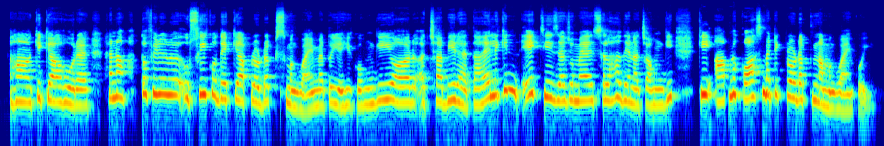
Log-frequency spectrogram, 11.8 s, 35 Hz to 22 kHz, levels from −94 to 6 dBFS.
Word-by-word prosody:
हाँ। 245 0 0
कि 310 - +1
क्या 260 -2 +2
हो 240 -2 0
रहा 215 0 +1
है, 215 0 -3 0.2
है 290 - +2
ना? 305 -1 +2 0.2
तो 355 - +4
फिर 350 -1 +4
उसी 295 +4 +3
को 340 - 0
देख 280 0 -1
के 280 - -2
आप 255 0 +2
प्रोडक्ट्स 250 +1 -4
मँगवाएँ, 185 -5 -1
मैं 210 0 -3
तो 240 - -4
यही 215 -1 -1
कहूँगी 230 +6 -3
और 240 -2 +2
अच्छा 235 +1 -3
भी 260 +3 -1
रहता 220 -3 -3
है। 285 - +1
लेकिन 380 +5 +3
एक 360 +4 +2
चीज़ 295 -5 0
है, 260 - -2
जो 270 +1 -5
मैं 260 0 +1
सलाह 265 +3 -3
देना 250 -5 -3
चाहूँगी 215 +7 -4 0.3
कि 345 0 +7
आप 250 +1 +3
ना 340 - +7
कॉस्मेटिक 330 +4 +2
प्रोडक्ट 280 -3 -1
ना 230 -4 +1
मँगवाएँ 185 -3 -2
कोई। - - -11
260 Hz, 220 wpm, -22 LUFS, 230-300 Hz, 0.3 s, कि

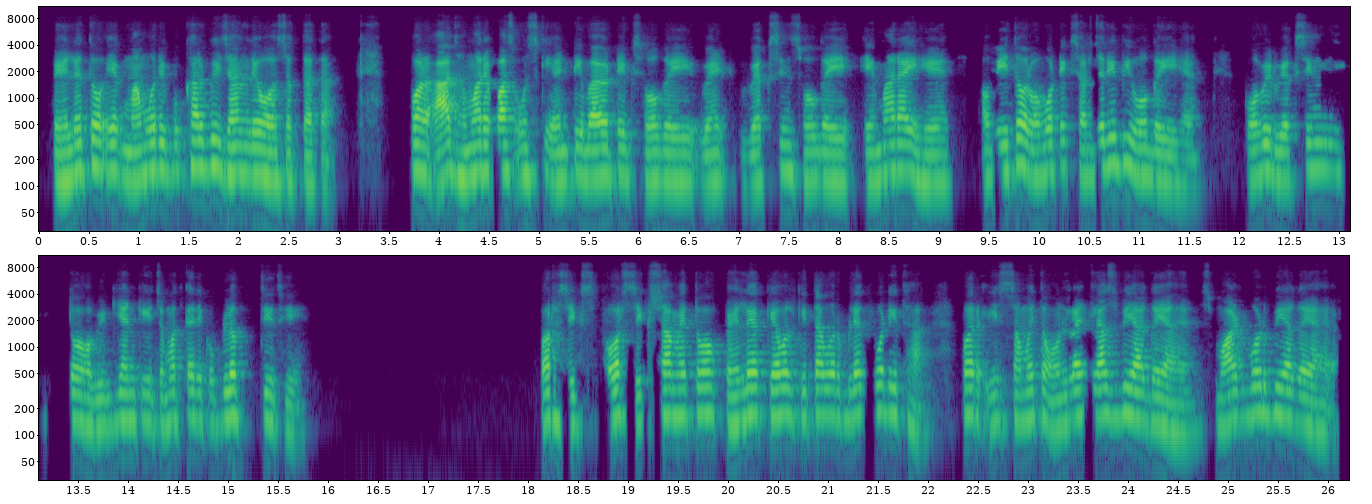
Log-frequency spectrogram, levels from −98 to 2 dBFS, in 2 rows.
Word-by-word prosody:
पहले 120 +6 +3
तो 165 -2 +5
एक 150 - 0
मामूली 150 +5 +3
बुखार 165 +3 +2
भी 170 -2 +2
जानलेवा 140 -2 +3
हो - - +3
सकता 120 -2 -2
था। 105 - -3 0.8
पर 155 -1 +6 0.2
आज 145 -2 +4
हमारे 140 +4 +3
पास 150 0 +6
उसकी 135 0 -6
एंटीबायोटिक्स 130 +1 +1
हो 120 +1 +1
गई, 120 -1 0
वैक 120 +1 -4 0.2
वैक्सीन्स 140 +5 -4
हो 120 0 -1
गई, 120 -1 +1 0.2
एमआरआई 145 +4 +2
है 115 0 0 0.4
और 130 - -1
अभी 145 +2 +1
तो 175 -2 +6
रोबोटिक 150 +4 0
सर्जरी 160 +6 -1
भी - - 0
हो 135 0 +1
गई 115 -2 0
है, 105 -1 -7 0.5
कोविड 130 +2 0
वैक्सीन 125 +6 -3 0.6
तो 145 -3 +2
विज्ञान 145 +4 -1
की 145 -1 -3
चमत्कारिक 150 +2 -3
उपलब्धि 155 +1 -2
थी। 110 -6 -11 2.4
और 150 -1 +3
शिक्ष 135 0 -7 0.2
और 165 +1 +5
शिक्षा 145 +2 0
में 165 0 +1
तो 175 0 +3
पहले 145 +5 +3
केवल 165 +1 +3
किताब 165 +1 0
और 165 - 0
ब्लैक 170 +3 0
बोर्ड 185 -1 0
ही 175 - 0
था। - - -5 0.4
पर 170 0 +2 0.2
इस 145 0 -14
समय 150 +1 -1
तो - - +2
ऑनलाइन 150 +6 +1
क्लास 165 0 +1
भी 175 0 0
आ 155 -1 +5
गया 125 -4 +2
है, 110 -1 -7
स्मार्ट 135 +5 0
बोर्ड 180 0 0
भी 175 -1 -1
आ 160 - +3
गया 125 -3 +1
है, 110 -2 -7
145 Hz, 165 wpm, -23 LUFS, 125-160 Hz, 2.4 s, पर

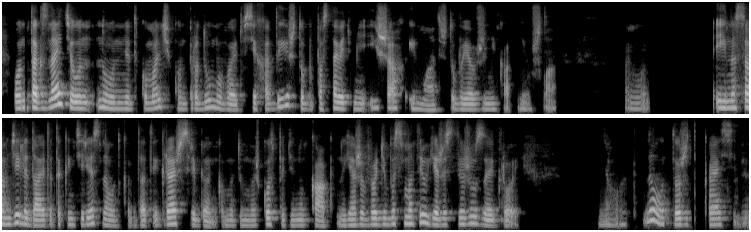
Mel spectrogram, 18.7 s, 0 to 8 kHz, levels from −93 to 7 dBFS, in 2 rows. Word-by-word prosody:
Он 170 +2 +5
так, 180 0 +8
знаете, 230 +8 +7
он, 160 -1 +3
ну, 190 -3 +1
он 155 0 0
у - - -3
меня 155 0 -2
такой 155 +1 -7
мальчик, 185 0 -2
он 145 - -6
продумывает 150 -4 -1
все 130 - 0
ходы, 200 - -1
чтобы 225 -12 -3
поставить 155 +1 +1
мне 150 -1 -4
и 180 - -8
шах, 180 0 +3
и - - -3
мат, 130 -3 -6
чтобы 140 +2 -6
я 140 0 +2
уже 140 +1 -5
никак 145 0 -8
не - - -9
ушла. - - -10 0.9
Вот. 75 0 -10 0.9
И 180 -1 +4
на 180 +1 +2
самом 180 -1 +4
деле, 200 -1 +3
да, 140 -3 +3
это 135 0 -2
так 150 - -7
интересно, 160 +1 -2
вот 130 0 -7
когда - - -7
ты - - -6
играешь 175 +4 +4
с - - -1
ребенком 135 -1 -5
и - - -5
думаешь: 135 +1 -7
Господи, 160 -4 -2
ну 140 0 -6
как? 125 -2 -1
Ну - - -6
я 150 +1 0
же 155 +1 0
вроде 160 +2 0
бы 170 +2 -2
смотрю, 180 +4 +1
я 165 -5 +3
же 160 +1 -2
слежу 170 +3 -2
за 155 -6 0
игрой. 135 - -4 1.0
Н 75 - -11
э, - - -9
вот. 160 - -14 0.2
Ну 270 +1 +2
вот 180 -1 -3
тоже 160 0 +1 0.2
такая 155 +1 -1
себе 160 0 -13
160 Hz, 210 wpm, -30 LUFS, 145-180 Hz, 1.0 s, так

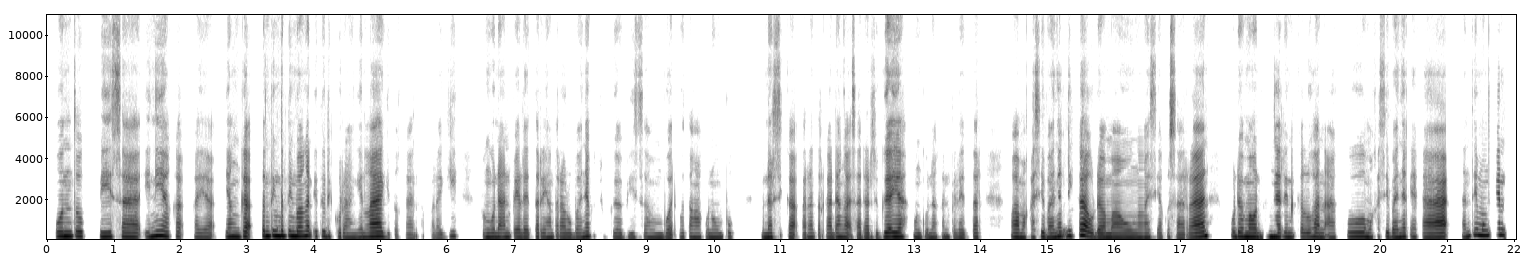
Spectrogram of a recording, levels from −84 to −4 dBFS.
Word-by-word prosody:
untuk 225 0 +5 0.2
bisa 210 -1 +1
ini 235 +5 +6
ya - - +3
Kak, 215 -2 -9
kayak 185 -2 -8 0.2
yang 210 0 +4
gak 220 0 +1
penting-penting 240 0 +7
banget 235 +2 +4
itu 225 +1 -7
dikurangin 185 -2 -6
lah 215 +1 +7
gitu 170 -1 -18
kan, 160 0 -14
apalagi, 175 +7 -13 0.4
penggunaan 190 0 -2
paylater 180 +1 -6
yang 185 -1 -5
terlalu 180 -1 -6
banyak 180 +4 -2 0.2
juga 185 -2 -11
bisa 175 +2 -13
membuat 175 -1 -5
hutang 185 0 -8
aku 185 - -12
numpuk, 180 +2 -6 0.4
bener 180 +1 +1
sih - - -18
Kak 180 -1 -5
karena 190 +3 -7
terkadang 185 +1 -5
nggak 180 - -4
sadar 175 +1 -6
juga 180 +2 -1
ya 205 0 +6 0.2
menggunakan 175 +1 -6
paylater. 175 +1 -8 0.5
Wah, 195 0 +1
makasih 180 +2 -5
banyak 195 +5 +2
nih, 235 -1 0
Kak, 270 -3 +7
udah 180 -1 0
mau 170 -1 0 0.3
ngasih 175 0 -6
aku 185 - -14
saran, 185 +5 +2 0.4
udah 210 0 +1
mau 205 0 +7
dengerin 200 0 +2
keluhan 195 0 -2
aku, 205 +3 -1
makasih 195 +1 -6
banyak 190 +3 +1
ya 200 - -7
Kak, 180 +2 +3 0.3
nanti 225 +8 -1
mungkin 275 +2 +2
190 Hz, 160 wpm, -19 LUFS, 180-210 Hz, 0.5 s, penting-penting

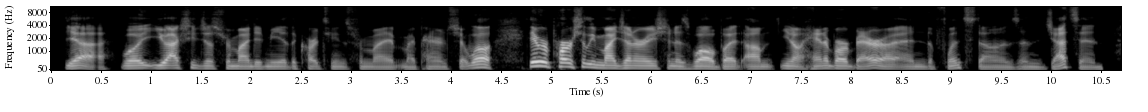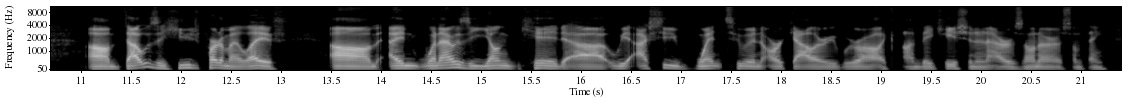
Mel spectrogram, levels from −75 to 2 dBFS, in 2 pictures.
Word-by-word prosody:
Yeah. - - +2 0.2
Well, 125 +1 +3
you 130 +1 -1
actually 130 +1 +3
just 115 -2 -7
reminded 105 -2 -2
me 105 0 -5
of 100 - -9
the 105 - -9
cartoons 100 -3 -8
from 95 +4 -14
my 90 -1 -5
my 85 +2 -11
parent's 95 0 -10
show. - - -7
Well, 155 +4 +5 0.3
they 220 - +10
were 220 -2 +10
partially 190 -4 +5
my 130 -3 +6
generation 120 -2 0
as 105 -2 -5
well, 110 -2 +4
but, 100 +1 -2
um, 100 -1 -2
you 120 - -6
know, 110 -3 +1
Hanna-Barbera, 105 -2 +1
and 100 -1 -9
the 100 - -11
Flintstones, 90 - -9
and 90 -1 -11
the 85 - -15
Jetsons, 85 +1 -2 0.6
um, 105 -3 +5
that - - +6
was 180 -8 -8
a 120 - -4
huge 135 +2 -8
part 140 -1 +2
of 130 - -1
my 105 -2 -1
life, 110 0 +1 0.4
um, 105 -2 +6
and 120 0 +1
when 120 +2 -1
I 135 +1 +6
was 150 -4 -3
a 120 - -5
young 120 +1 -3
kid, 115 -3 -4
uh, 100 -2 +1
we 115 0 -5
actually 120 0 -5
went 115 0 -3
to 115 -2 -9
an 105 -1 -5
art 100 0 -5
gallery, 95 -3 -2
we 95 +2 -16
were 100 0 -4
all, 95 -1 -2
like, 95 -2 -9
on 95 -1 -9
vacation 95 +1 -7
in 90 0 -7
Arizona 95 +2 -5
or - - -14
something, 85 0 -15
105 Hz, 195 wpm, -25 LUFS, 95-120 Hz, 0.6 s, they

